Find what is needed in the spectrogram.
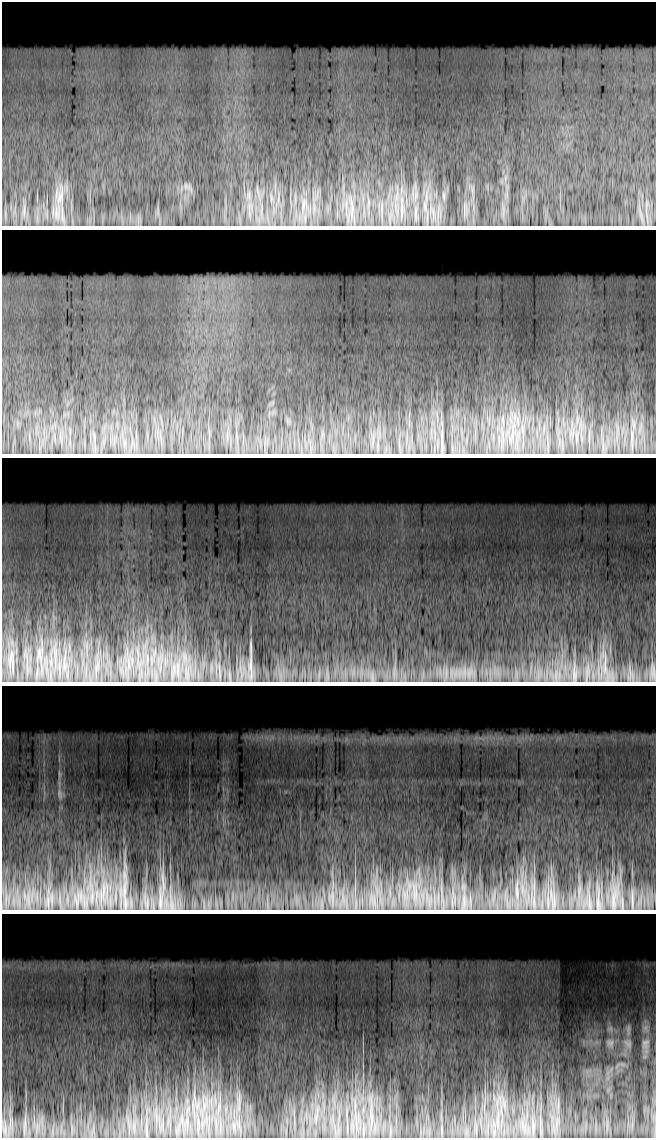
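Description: Surf breaking and washing over the jetty's granite boulders, with wind buffeting the phone's microphone. It is heaviest in the first half, eases about halfway through, and swells again near the end.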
